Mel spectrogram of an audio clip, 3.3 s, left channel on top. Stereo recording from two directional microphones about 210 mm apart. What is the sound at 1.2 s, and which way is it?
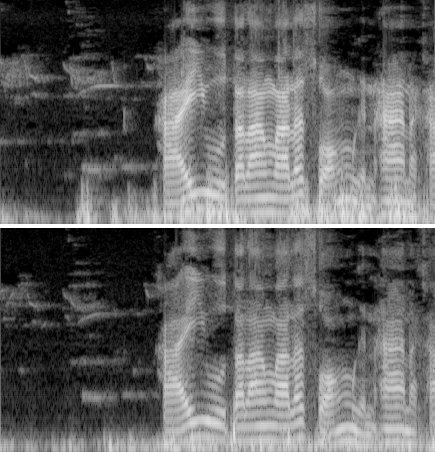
Speech, centre (ahead or behind).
